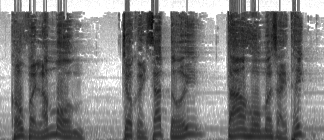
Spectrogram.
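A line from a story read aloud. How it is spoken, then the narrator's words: Loud angry bark. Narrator (Vietnamese): Minh Lão Nghiêu lại quát lớn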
